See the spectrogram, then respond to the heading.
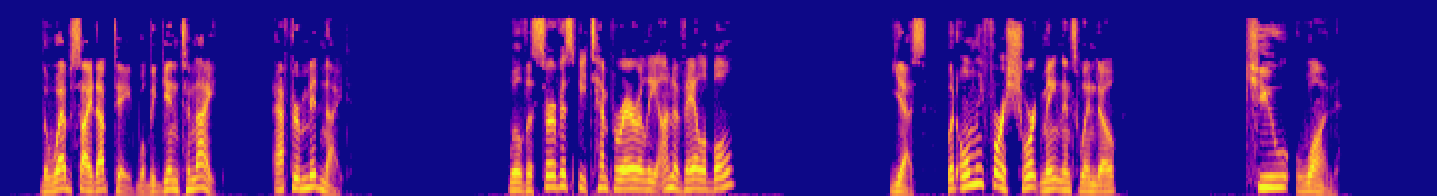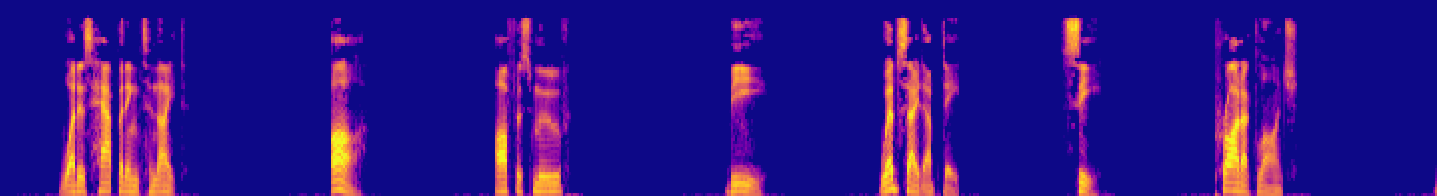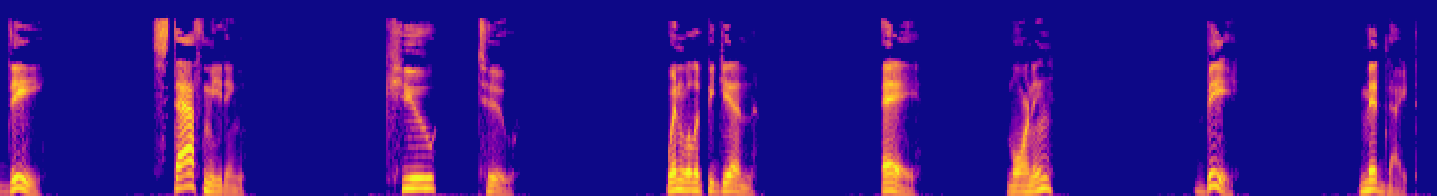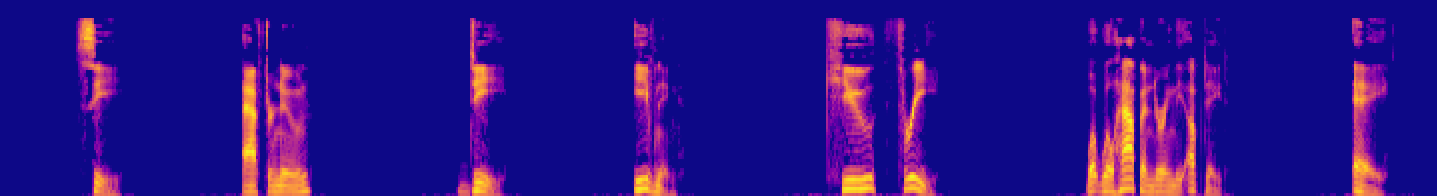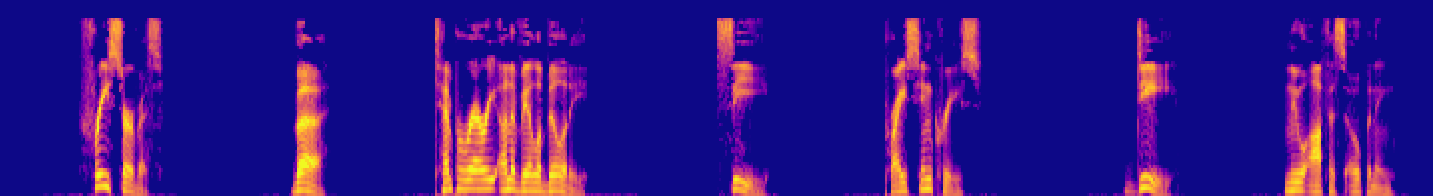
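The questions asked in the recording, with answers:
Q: What is happening tonight?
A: B: Website update.

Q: When will it begin?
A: B: Midnight.

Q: What will happen during the update?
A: B: Temporary unavailability.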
